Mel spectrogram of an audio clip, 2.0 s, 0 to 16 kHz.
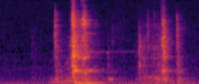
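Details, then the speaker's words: SP-600 communications receiver with rebuilt RF deck just installed, band switch just oiled: two short bursts of rough scraping clicks while changing band, like the switch mechanism grinding or binding; cause unknown. "Ooh, that didn't sound very nice. Ooh, what's all that? Well, I'm not sure what all those noises are."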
